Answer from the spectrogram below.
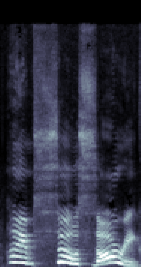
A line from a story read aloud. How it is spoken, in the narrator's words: cried Moongobble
